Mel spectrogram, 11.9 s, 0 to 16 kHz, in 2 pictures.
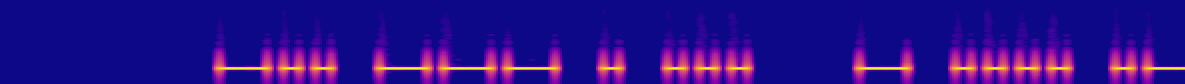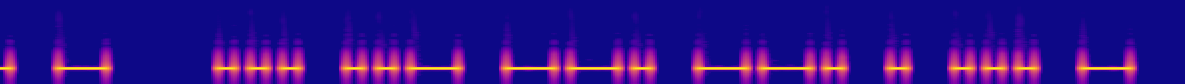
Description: Morse code, heard as a keyed tone, about 15 wpm, 700 Hz. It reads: DOES THAT SUGGEST
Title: Sentences from Top 1300 Words 15wpm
